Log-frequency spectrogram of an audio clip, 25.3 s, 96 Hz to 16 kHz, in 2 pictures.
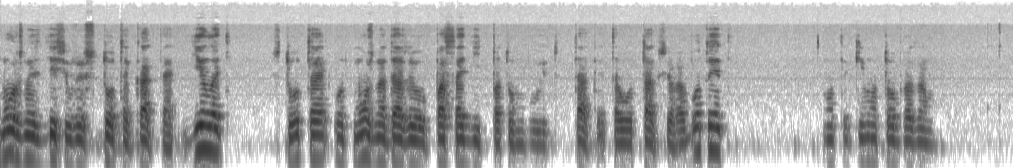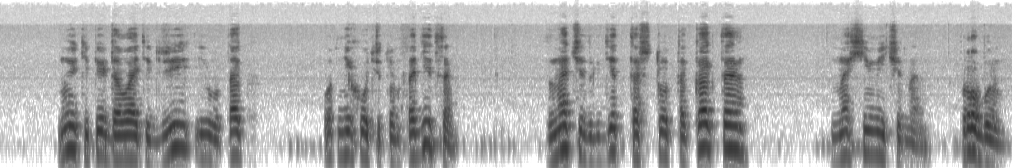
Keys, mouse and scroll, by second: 14.0 g, 18.4-19.1 scroll up 3, 18.9 middle click, 23.2-23.7 scroll down 1, 23.7 middle click, 24.8 middle click.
